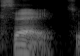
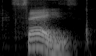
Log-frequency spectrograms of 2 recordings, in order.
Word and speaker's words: says: it's not pronounced like says. It's pronounced like this. Says. A single vowel like that and a Z.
